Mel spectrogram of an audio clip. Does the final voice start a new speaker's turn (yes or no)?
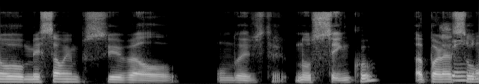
no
